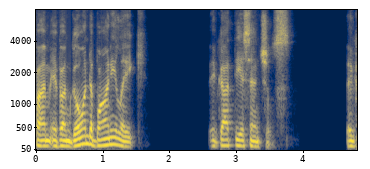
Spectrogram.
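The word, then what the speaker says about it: Bonney Lake: them is Bonnie Lake I hope it's not bony Lake if I'm mispronouncing it please let me know Max is it Bonnie Lake and Bonnie and Clyde or is it bony like bony M yes yes okay that's the best answer don't worry trivia is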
